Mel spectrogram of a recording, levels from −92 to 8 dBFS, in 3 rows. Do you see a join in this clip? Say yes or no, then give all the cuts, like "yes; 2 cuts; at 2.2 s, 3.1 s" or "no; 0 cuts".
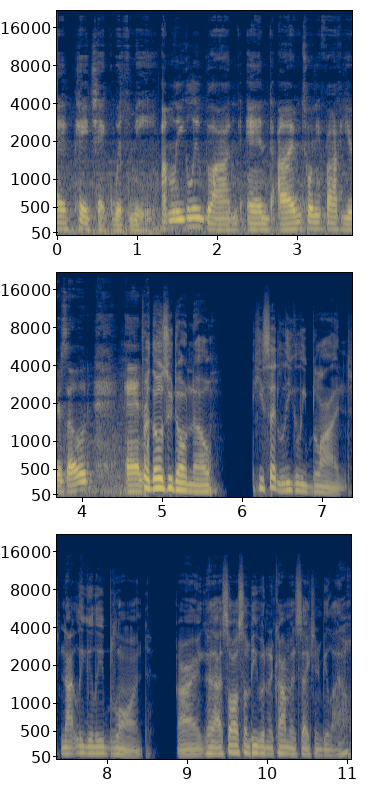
yes; 1 cut; at 1.2 s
